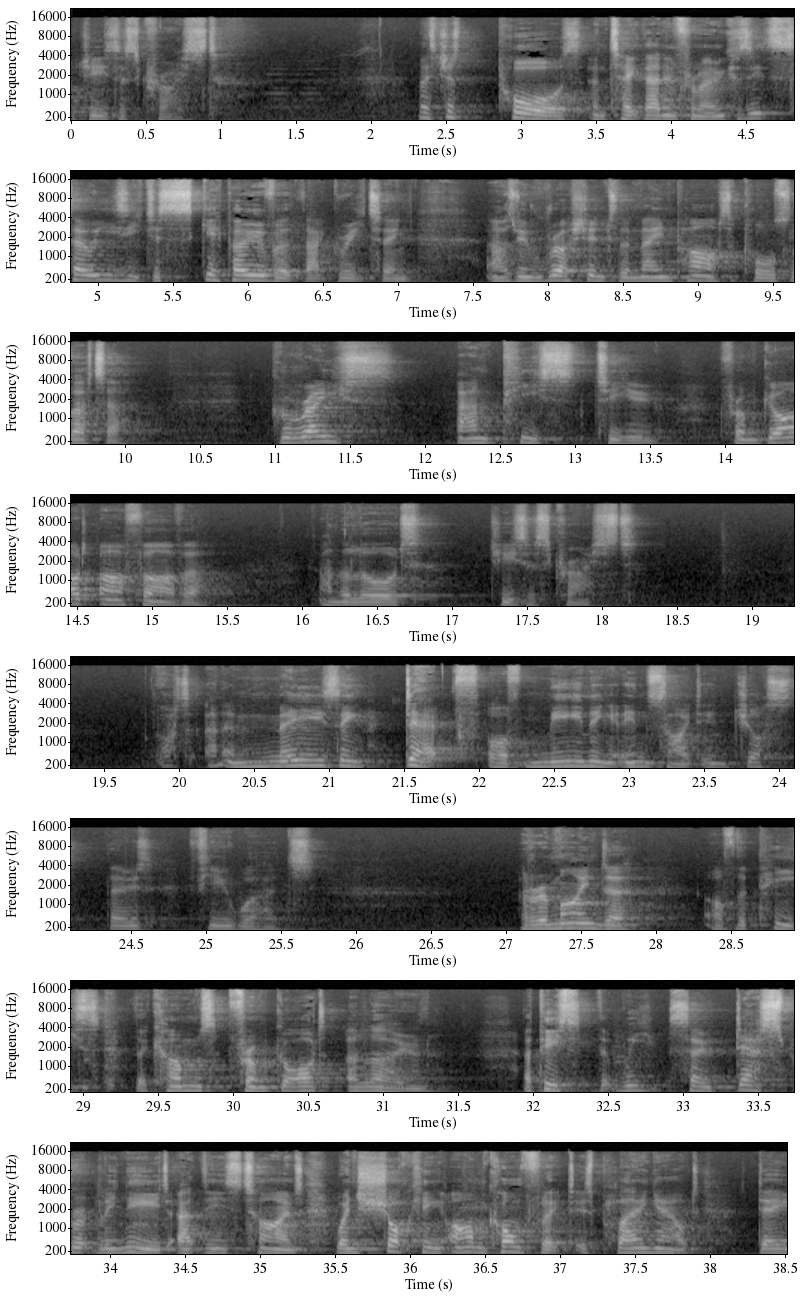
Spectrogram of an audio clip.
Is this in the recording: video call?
no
